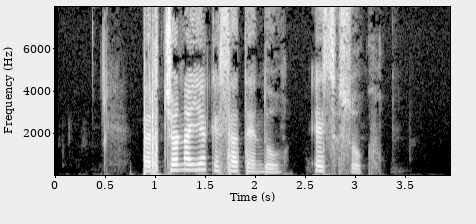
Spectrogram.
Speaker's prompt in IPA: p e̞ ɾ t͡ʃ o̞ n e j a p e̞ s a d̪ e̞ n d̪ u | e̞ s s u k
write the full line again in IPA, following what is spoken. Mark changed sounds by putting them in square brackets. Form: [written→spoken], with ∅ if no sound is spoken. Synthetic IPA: p e̞ ɾ t͡ʃ o̞ n [e→a] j a [p→k] e̞ s a [d̪→t̪] e̞ n d̪ u | e̞ s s u k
